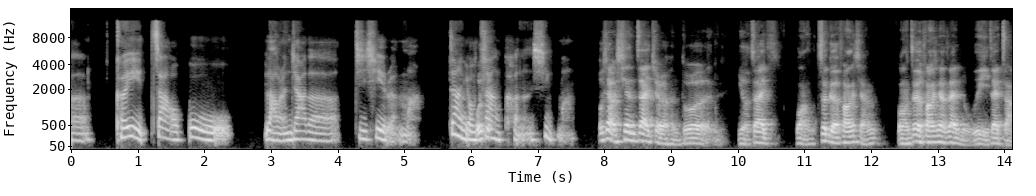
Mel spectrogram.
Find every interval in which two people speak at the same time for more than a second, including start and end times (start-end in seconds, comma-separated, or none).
none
